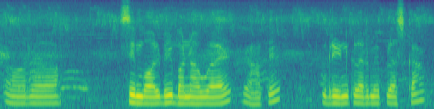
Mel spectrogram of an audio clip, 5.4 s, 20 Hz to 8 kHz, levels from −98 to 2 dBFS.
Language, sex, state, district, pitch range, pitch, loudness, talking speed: Hindi, male, Maharashtra, Mumbai Suburban, 135-155 Hz, 140 Hz, -16 LUFS, 155 wpm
